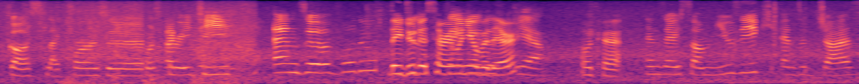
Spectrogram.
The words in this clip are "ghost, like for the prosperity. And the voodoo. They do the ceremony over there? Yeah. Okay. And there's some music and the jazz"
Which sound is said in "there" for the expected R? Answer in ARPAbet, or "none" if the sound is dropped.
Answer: R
